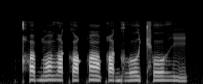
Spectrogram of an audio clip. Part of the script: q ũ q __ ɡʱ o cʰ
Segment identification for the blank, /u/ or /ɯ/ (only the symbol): ɯ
